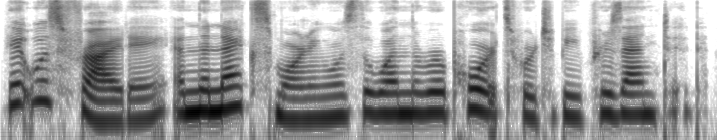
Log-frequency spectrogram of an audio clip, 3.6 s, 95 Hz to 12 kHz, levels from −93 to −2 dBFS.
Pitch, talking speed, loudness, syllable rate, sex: 240 Hz, 270 wpm, -18 LUFS, 6.4 syllables/s, female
